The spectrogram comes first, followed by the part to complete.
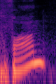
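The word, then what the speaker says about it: faen: You just say, "fan," which is not a very nice word.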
